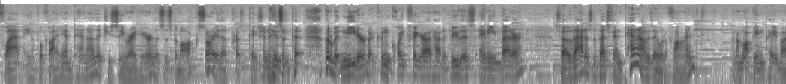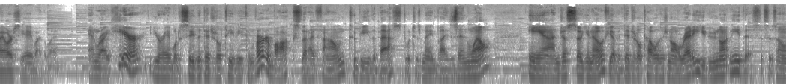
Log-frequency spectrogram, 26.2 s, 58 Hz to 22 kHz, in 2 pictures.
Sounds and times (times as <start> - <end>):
Speech: 0.0 - 21.3, 21.9 - 26.2
Music: 0.0 - 26.2.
